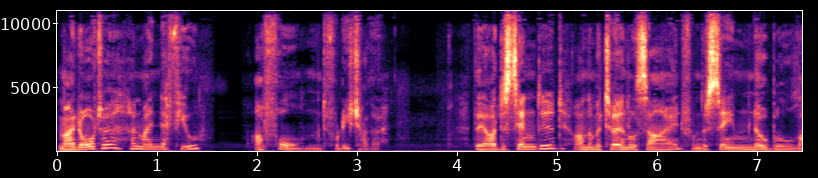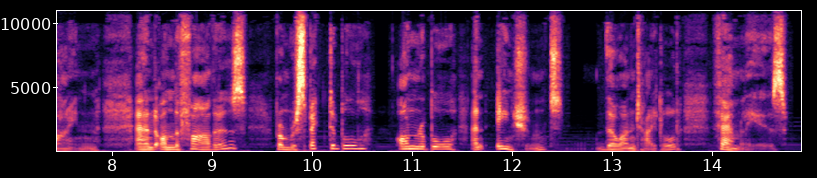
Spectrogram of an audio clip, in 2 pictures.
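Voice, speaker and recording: A woman's voice: low-pitched, lively intonation, unhurried, faint music behind. A woman playing a haughty, domineering older noblewoman in a dramatized audiobook, speaking with imperious, declamatory emphasis. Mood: haughty, indignant.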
